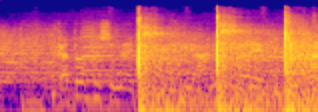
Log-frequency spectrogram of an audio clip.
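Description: A basketball bouncing twice, about a second in and again just over half a second later, each bounce a sharp thud with a short ring after it.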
